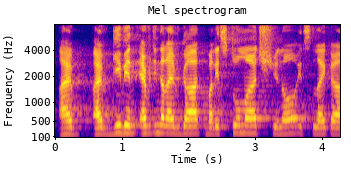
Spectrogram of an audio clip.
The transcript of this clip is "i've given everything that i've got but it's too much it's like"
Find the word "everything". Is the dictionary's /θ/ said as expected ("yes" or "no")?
no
